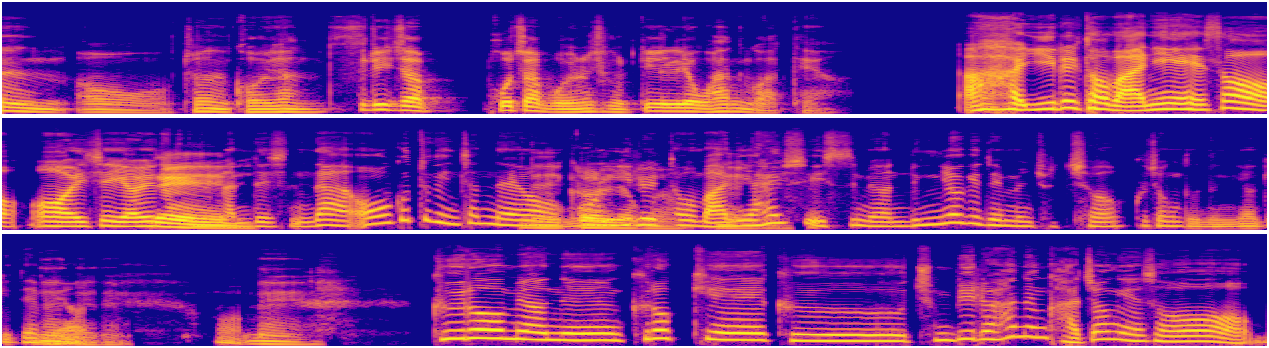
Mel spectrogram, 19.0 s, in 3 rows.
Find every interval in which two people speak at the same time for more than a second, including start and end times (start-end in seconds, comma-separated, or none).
8.9-10.3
